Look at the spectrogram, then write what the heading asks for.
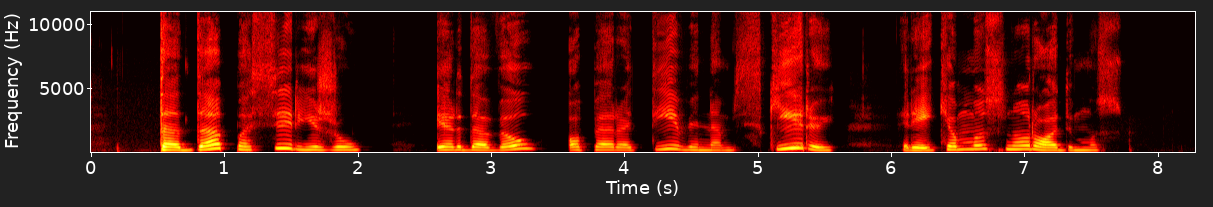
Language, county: Lithuanian, Šiauliai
